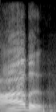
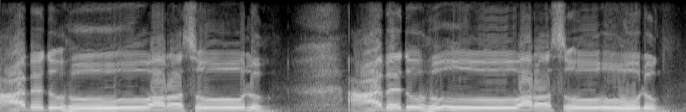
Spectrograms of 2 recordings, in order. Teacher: ওয়া আশহাদু আন্না, ওয়া আশহাদু আন্না মুহাম্মাদান, মুহাম্মাদান, আব, আইন বা জবর আব, আইন গলার ভিতরে চাপিয়ে হবে এবং এই যে বার উপরে সাকিন আছে, এখানে কলকলা হবে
